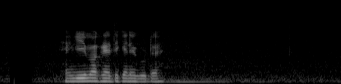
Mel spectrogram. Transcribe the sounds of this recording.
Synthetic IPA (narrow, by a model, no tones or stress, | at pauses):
hɛŋɡiːmaknet̪ikeneɡuʈe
